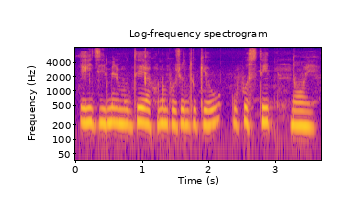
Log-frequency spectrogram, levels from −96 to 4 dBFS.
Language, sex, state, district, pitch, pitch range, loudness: Bengali, female, West Bengal, Alipurduar, 215 Hz, 200-220 Hz, -15 LUFS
